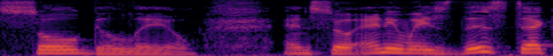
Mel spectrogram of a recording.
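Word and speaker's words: Solgaleo: And yes, I finally said Soul Galo correctly. I had to Google it on how to pronounce it, but it's Soul Galo.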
